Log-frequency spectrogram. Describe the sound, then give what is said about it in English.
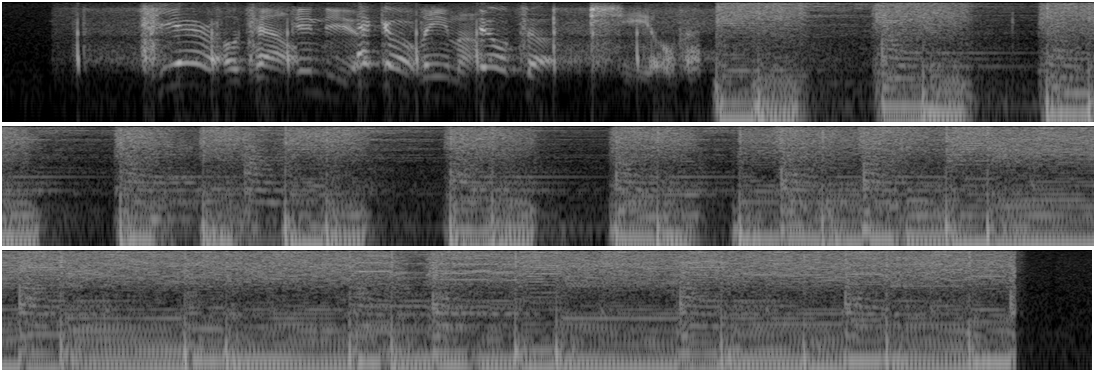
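A loud, bass-heavy entrance theme plays: a swooping intro gives way to sharp stop-start hits with silent gaps, then the full track kicks in and drives steadily to the end. “I'm going to give him a random, threatening theme that makes sense.”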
